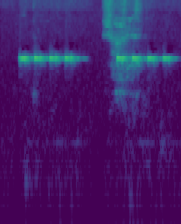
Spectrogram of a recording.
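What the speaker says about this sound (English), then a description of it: "That was my alarm." A phone alarm sounds in two short bursts, each a quick run of four high, evenly spaced electronic beeps. The beeps are fairly clear against a quiet room.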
